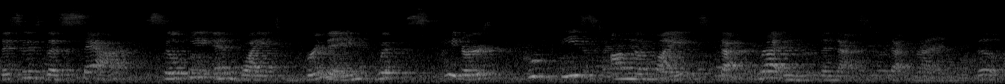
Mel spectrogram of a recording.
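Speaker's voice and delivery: normal talking voice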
